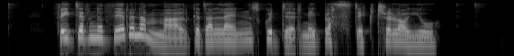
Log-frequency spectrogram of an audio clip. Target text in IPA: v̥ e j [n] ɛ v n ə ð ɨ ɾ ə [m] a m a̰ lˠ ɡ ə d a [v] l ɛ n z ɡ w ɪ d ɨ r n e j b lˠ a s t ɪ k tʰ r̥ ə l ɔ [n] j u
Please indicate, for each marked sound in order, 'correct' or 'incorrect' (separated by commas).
incorrect, incorrect, incorrect, incorrect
